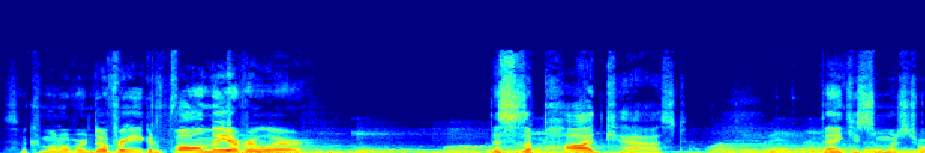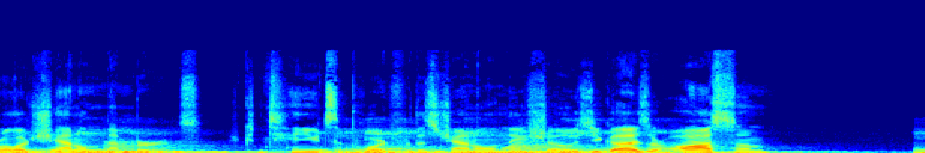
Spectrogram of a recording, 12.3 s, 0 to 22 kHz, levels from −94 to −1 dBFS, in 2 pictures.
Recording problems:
voice in the background; loud; throughout; 9 dB below the speech

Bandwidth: 14.5 kHz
